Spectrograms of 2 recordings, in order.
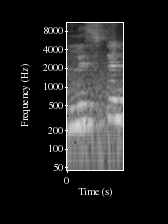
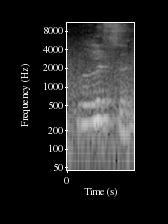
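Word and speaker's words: listen: यहाँ आप लिस्टन नहीं पढ़ेंगे, ये है लिसन, यहाँ टी साइलेंट है।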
